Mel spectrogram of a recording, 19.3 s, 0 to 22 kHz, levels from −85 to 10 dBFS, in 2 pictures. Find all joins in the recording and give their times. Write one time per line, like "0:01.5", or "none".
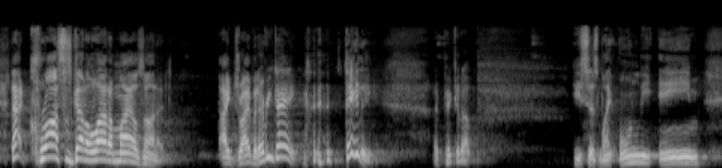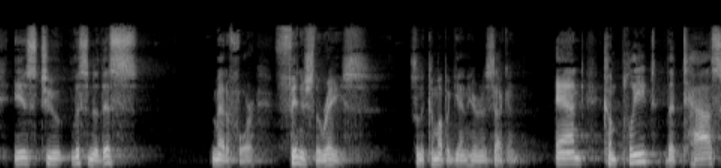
none

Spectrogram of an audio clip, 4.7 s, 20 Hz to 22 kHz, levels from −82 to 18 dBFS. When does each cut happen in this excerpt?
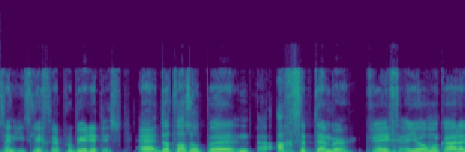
0:01.3

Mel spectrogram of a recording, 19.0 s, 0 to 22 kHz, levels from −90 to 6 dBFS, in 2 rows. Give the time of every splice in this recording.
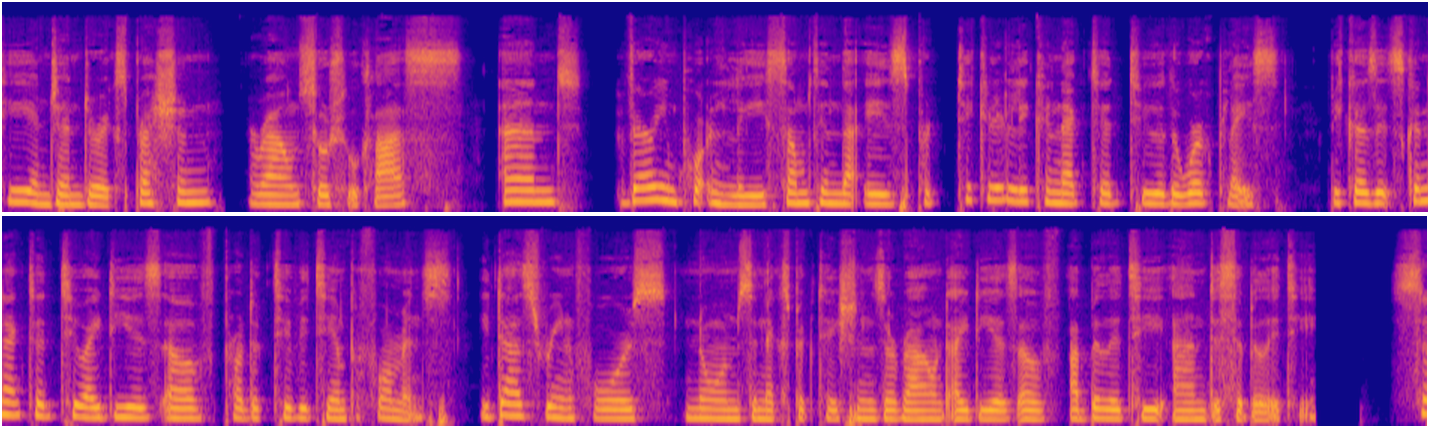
0:12.6

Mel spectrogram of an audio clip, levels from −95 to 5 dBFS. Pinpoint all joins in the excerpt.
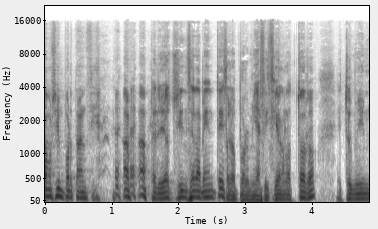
0:01.6
0:02.7

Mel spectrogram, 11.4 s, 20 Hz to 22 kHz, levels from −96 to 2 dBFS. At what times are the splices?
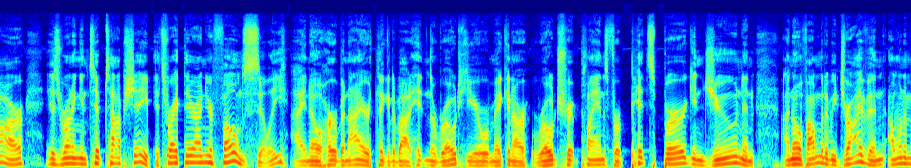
0:01.9
0:03.6

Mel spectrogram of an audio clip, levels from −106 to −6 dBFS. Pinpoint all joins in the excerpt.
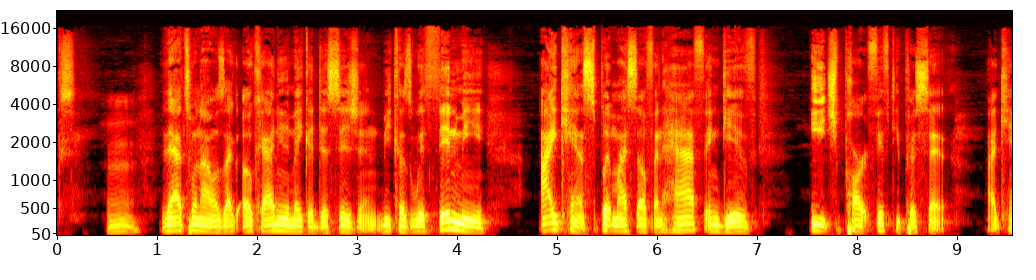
none

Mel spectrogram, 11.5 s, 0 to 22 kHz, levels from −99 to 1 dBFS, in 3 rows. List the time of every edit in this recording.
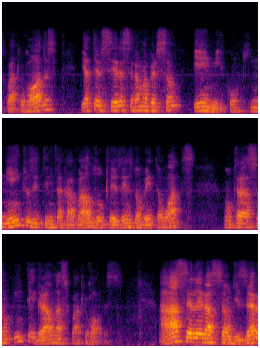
none

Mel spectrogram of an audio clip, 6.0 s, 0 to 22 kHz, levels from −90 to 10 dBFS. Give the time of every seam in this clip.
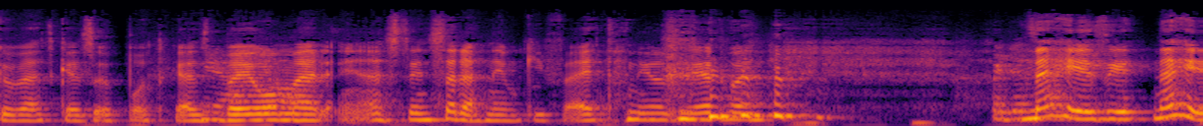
0:01.7
0:04.8

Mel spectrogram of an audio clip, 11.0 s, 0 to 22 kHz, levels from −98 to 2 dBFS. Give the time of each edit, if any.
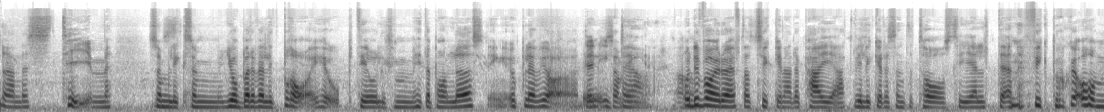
0:06.2

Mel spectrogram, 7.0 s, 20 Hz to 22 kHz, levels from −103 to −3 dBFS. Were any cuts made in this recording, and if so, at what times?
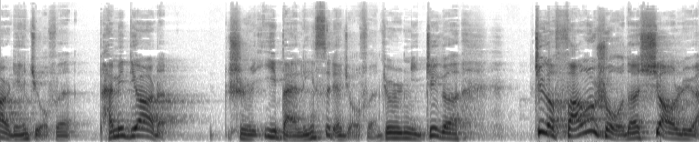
none

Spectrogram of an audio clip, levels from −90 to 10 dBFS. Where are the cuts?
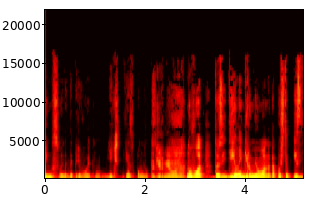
none

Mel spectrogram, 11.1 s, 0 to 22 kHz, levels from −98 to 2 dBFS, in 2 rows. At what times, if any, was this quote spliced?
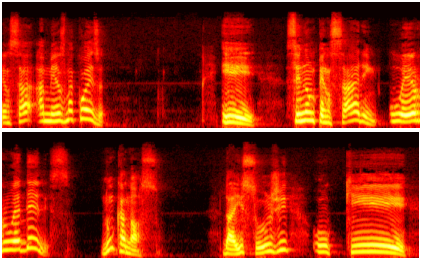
none

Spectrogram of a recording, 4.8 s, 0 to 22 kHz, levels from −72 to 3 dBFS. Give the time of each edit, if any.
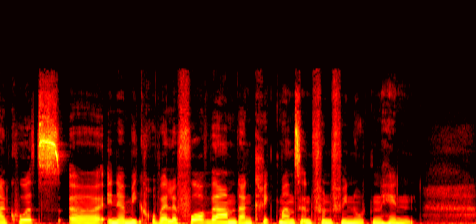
0:02.4

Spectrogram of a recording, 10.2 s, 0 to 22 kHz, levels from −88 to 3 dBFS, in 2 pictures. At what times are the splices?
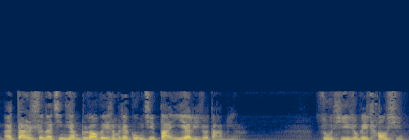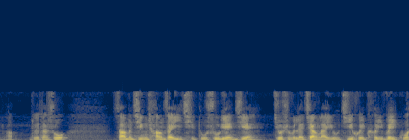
0:05.5

